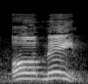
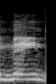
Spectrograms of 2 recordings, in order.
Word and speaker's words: amen: Okay, you should do amen. That is the correct way to say it. Don't cut off the nun. Don't say main. Don't cut off the aleph. Make sure you pronounce it correctly.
